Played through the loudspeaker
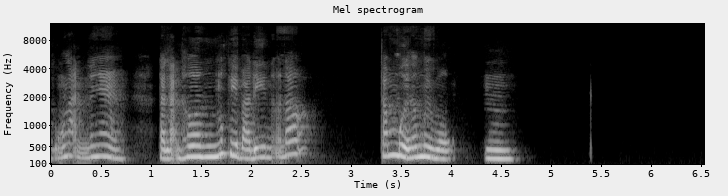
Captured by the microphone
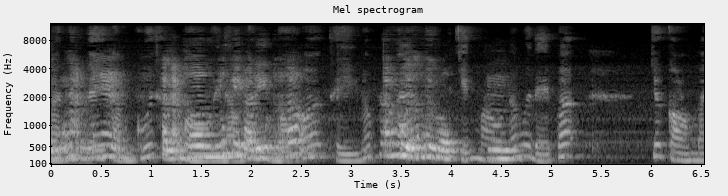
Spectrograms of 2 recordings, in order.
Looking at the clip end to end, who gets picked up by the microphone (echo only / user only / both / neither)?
both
